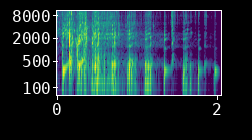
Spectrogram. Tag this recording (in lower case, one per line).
water
gurgling
liquid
